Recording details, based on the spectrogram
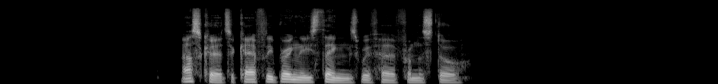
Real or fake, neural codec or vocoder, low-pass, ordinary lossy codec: real; none; 14.4 kHz; MP3, 96 kbps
